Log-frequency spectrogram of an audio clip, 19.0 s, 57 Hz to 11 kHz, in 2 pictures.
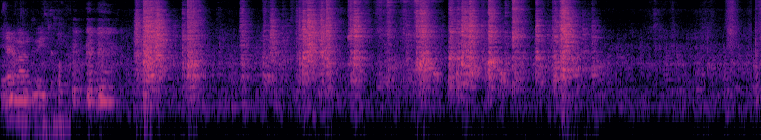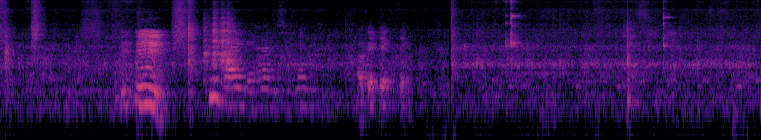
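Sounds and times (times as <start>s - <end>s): cutlery and dishes clinking: 1.7s - 7.6s, 15.8s - 16.1s, 17.8s - 18.1s.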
